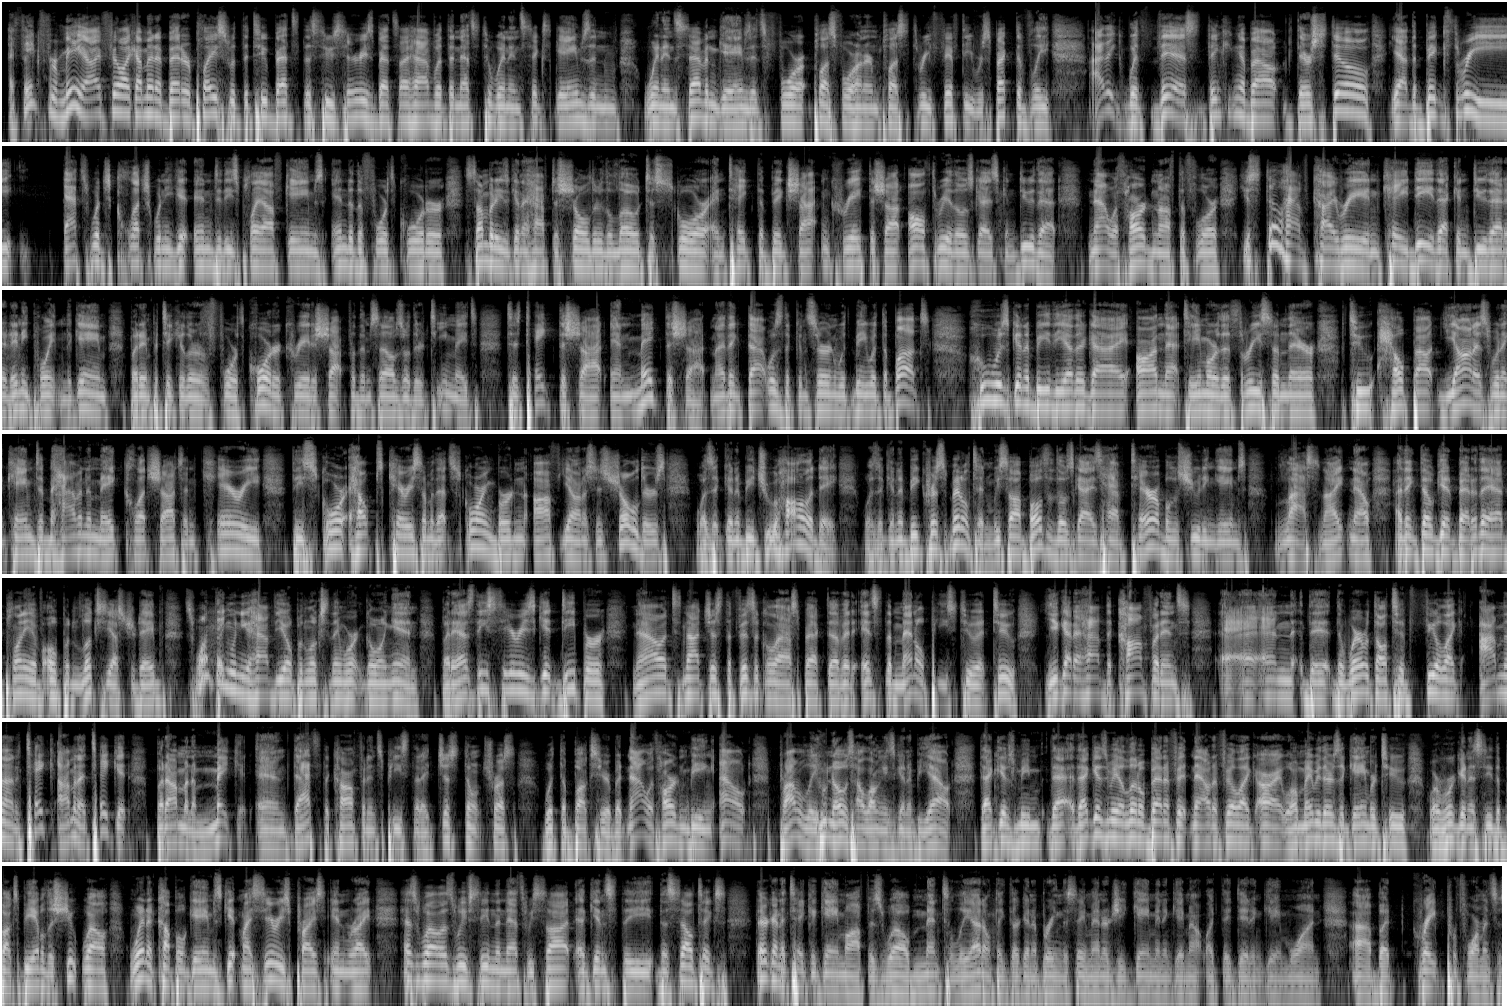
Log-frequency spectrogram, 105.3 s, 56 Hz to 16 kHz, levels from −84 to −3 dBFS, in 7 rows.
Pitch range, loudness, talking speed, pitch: 110-130 Hz, -25 LUFS, 235 wpm, 120 Hz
